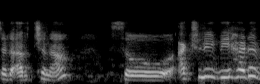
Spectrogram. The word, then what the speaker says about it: Archana: Ahana. Don't know how to pronounce that, but you're welcome. Come in and share your views from your group. Okay, it's pronounced as Archana.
